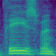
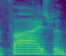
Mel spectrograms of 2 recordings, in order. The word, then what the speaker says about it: Theismann: think by just simply changing the pronunciation of your last name from these men to Theisman to rhyme with eyes when we get you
